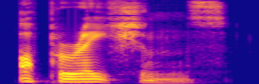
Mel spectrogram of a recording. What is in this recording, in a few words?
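"operations", British English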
